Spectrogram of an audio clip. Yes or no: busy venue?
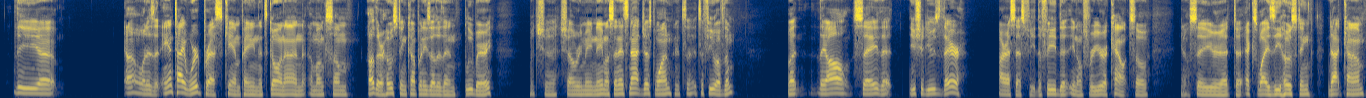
no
